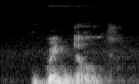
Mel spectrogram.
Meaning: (noun) 1. The redwing 2. A basket 3. An old English measure of corn, half a bushel 4. Any dried-out grass leaf or stalk in a field
- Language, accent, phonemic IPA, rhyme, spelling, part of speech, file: English, Southern England, /ˈwɪndəl/, -ɪndəl, windle, noun / verb, LL-Q1860 (eng)-windle.wav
